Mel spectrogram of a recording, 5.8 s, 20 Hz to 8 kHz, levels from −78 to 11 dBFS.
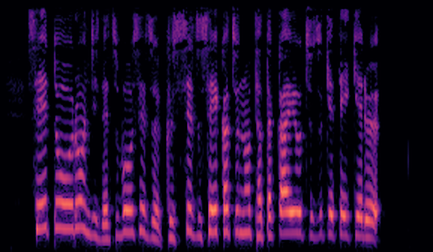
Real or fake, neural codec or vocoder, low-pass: real; none; 7.2 kHz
